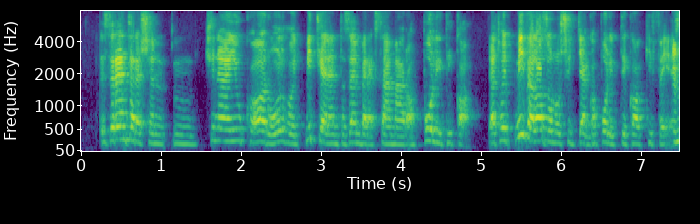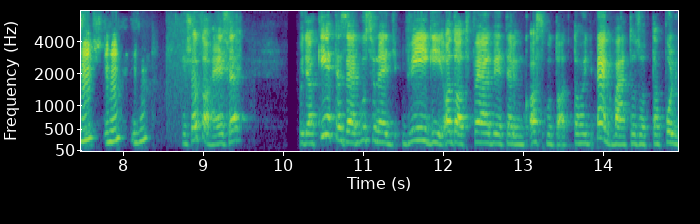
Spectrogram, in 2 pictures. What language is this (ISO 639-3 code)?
hun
